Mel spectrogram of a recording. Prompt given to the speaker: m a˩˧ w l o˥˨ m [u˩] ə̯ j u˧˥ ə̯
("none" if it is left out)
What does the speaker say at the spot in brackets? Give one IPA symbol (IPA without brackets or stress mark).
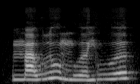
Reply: u˩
